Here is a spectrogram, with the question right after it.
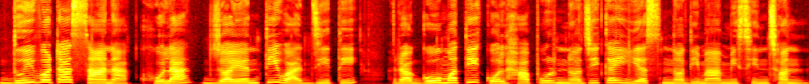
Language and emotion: Nepali, neutral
